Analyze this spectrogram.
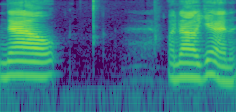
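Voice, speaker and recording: The tone is bright and sharp, in a very clean recording with a silent background. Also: man. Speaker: gaming YouTuber. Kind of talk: video game commentary. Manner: halting, many fillers.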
